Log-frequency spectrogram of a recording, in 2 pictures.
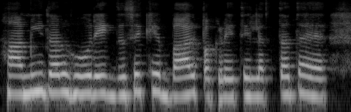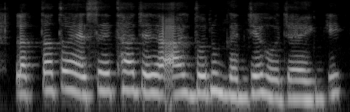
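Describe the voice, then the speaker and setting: A woman's voice: on the high side, fairly even intonation, unhurried, warm tone. A woman narrating a comic family story, reading steadily. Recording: slightly dull lo-fi sound.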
